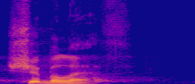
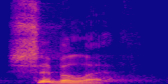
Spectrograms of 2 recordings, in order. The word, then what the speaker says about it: Shibboleth: When he said, no, they would say to him, then say Shibboleth. And he would say Sibboleth. He could not pronounce it right.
